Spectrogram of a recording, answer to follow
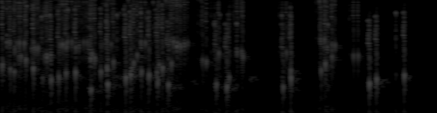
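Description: Near silence with a faint, rapid crackle that thins into a few scattered clicks about halfway through and stops at the end.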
